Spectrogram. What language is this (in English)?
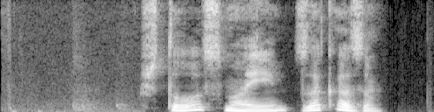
Russian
